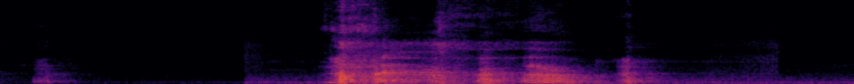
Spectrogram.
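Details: An adult with a cough lasting over three weeks, now with a metallic wheezy edge, coughs a short run of harsh coughs into a smartphone self-diagnosis app, which flagged it red as needing hospital care; persistent wheezy cough.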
